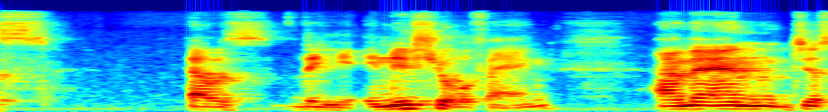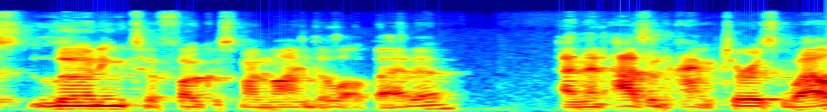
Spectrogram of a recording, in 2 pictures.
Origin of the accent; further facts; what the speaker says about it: England, United Kingdom; moved away as an adult; now in Canada; I immigrated from England to Canada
